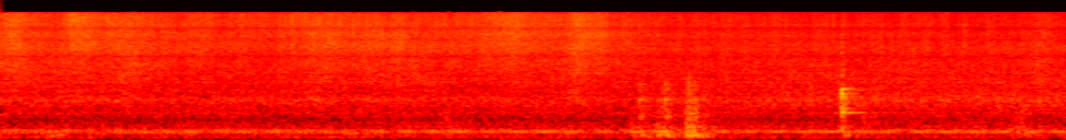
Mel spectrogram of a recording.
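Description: Ginger-garlic paste and whole spices sizzling in hot ghee and oil in a pan, stirred with a silicone spatula: a steady frying hiss, with a few light scrapes about five seconds in and a sharp click just after.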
